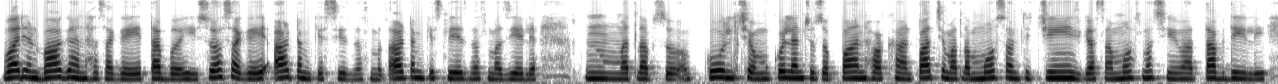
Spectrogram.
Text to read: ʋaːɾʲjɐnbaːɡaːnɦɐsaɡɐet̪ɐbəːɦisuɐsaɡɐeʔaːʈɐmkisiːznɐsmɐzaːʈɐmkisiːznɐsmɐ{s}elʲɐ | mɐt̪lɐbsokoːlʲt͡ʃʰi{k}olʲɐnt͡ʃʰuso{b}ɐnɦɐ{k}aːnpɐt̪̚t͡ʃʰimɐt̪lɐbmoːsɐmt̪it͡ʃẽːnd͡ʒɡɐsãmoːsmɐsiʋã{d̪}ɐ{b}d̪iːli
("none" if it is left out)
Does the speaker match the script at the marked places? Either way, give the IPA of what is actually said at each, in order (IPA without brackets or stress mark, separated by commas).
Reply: z, k, p, kʰ, t̪, b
